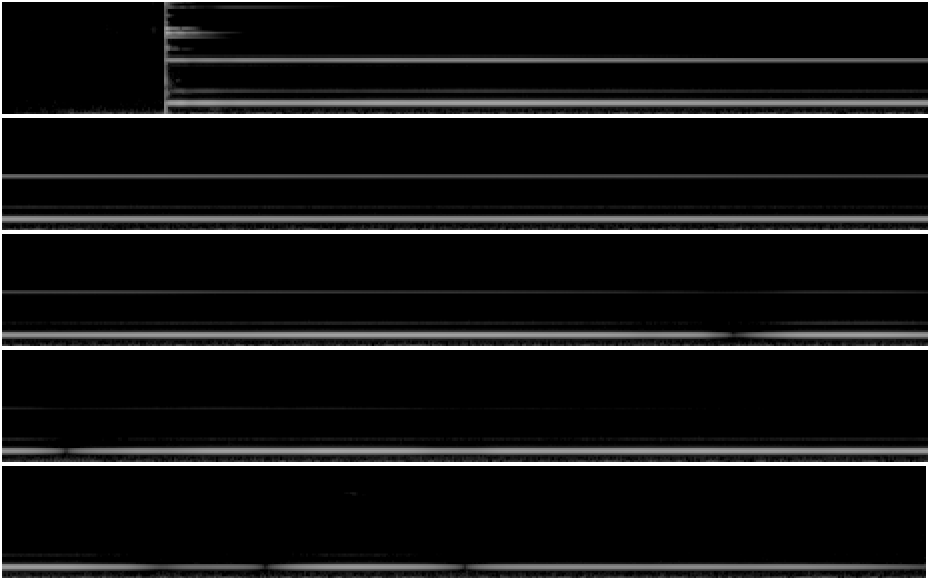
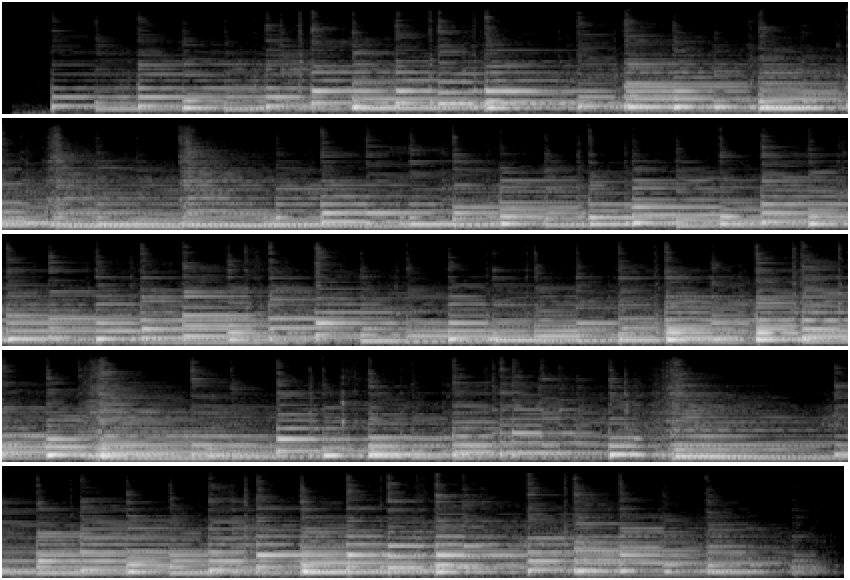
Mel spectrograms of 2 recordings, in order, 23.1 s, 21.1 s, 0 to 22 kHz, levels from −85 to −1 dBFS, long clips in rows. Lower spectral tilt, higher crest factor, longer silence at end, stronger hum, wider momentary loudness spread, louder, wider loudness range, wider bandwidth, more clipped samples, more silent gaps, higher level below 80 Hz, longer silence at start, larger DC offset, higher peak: second, -1.5 dB/octave vs -8 dB/octave; first, 28 dB vs 18 dB; about the same, 0 s vs 0.1 s; neither; about the same, 10 LU vs 9 LU; second, -37 LUFS vs -24 LUFS; about the same, 6 LU vs 4 LU; first, over 20 kHz vs 11.5 kHz; neither; neither; second, -74 dBFS vs -64 dBFS; first, 0.8 s vs 0.25 s; neither; second, -10 dBFS vs -4 dBFS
